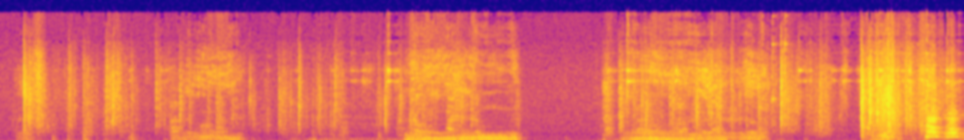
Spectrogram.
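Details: Dogs squaring off in a confrontation, growling: three long, rough, rumbling growls of two to three seconds each, separated by quieter low grumbles, ending in a sudden loud burst of scuffling noise.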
